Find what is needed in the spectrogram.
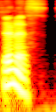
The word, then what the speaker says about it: Finnäs: Is it good pronounce? – Yeah, it's pretty good. Finnäs.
